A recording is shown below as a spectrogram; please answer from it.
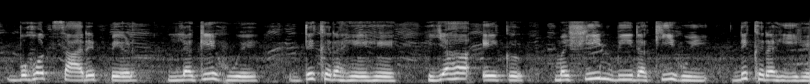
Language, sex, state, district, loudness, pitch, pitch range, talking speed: Hindi, female, Madhya Pradesh, Bhopal, -13 LUFS, 200 Hz, 185-230 Hz, 125 wpm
